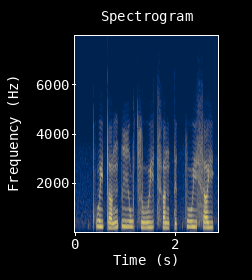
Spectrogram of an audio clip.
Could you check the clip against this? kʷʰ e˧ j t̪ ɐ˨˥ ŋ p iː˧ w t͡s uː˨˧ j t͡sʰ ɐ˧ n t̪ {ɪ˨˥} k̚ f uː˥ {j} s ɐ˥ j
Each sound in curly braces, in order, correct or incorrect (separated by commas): correct, correct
